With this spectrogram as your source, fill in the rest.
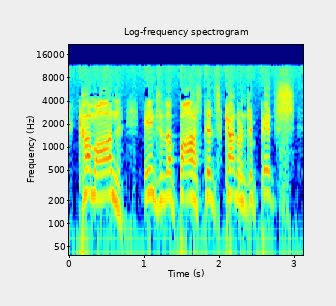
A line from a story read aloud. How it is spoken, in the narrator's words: I roared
